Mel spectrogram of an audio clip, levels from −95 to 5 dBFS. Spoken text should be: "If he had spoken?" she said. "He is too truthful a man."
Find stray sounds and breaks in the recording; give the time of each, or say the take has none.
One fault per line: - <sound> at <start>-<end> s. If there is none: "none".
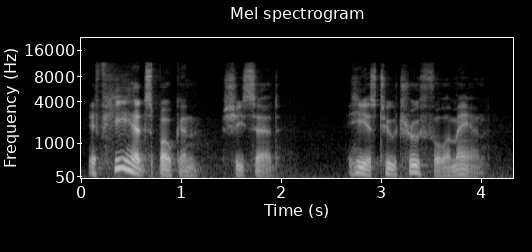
none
